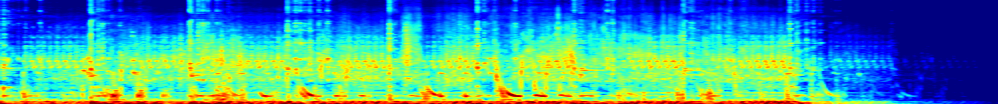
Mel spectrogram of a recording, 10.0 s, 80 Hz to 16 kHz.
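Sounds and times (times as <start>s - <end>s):
robot moving: 0.9s - 8.6s.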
